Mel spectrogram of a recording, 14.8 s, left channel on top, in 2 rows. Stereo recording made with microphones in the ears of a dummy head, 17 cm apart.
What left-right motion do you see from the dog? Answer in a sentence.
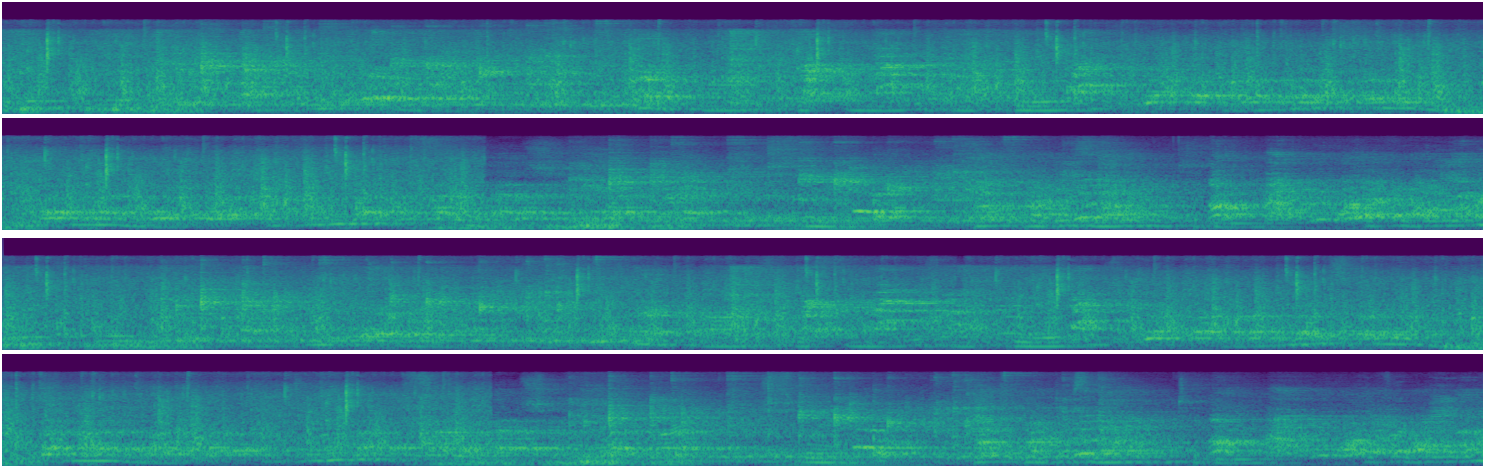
You can hear the dog move from left to right and back again.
